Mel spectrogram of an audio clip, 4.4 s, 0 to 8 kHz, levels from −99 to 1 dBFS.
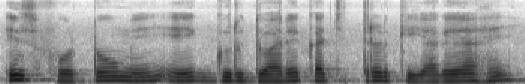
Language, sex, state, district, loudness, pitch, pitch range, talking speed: Hindi, male, Uttar Pradesh, Lucknow, -18 LUFS, 135 Hz, 130-145 Hz, 135 wpm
